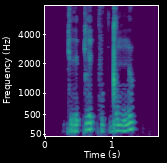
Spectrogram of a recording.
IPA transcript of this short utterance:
k r i˨˩ t̚ k l i˥˩ t̚ f ɯ˨˩ k̚ d o˧ m n ɯ˥˩ k̚

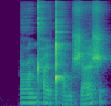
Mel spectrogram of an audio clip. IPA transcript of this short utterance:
ʕ ũ ɖ ħ ɛ ə̯ ǃʰ ɑ n ʃ æ ʃ

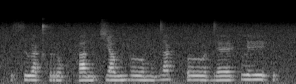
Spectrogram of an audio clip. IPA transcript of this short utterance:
s ɯ˨˩ a̯ kʰ r o˨˩ k̚ h a˧ n t͡ɕ a˦˥ w j ɤː˦˥ m d a˥˩ k̚ ʔ ɤː˧ d ɛː˦˥ k l e˥˩ ʔ

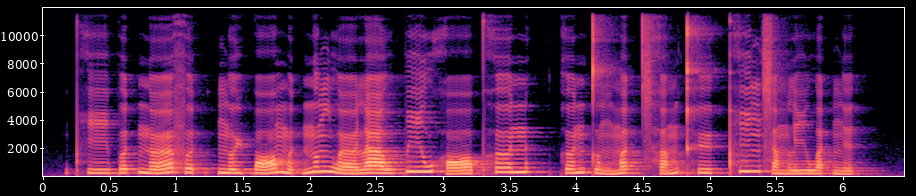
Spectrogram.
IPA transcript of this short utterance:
pʰ iː˨ p ɵ˨˥ t̚ n̪ œː˨˥ f ɵ˧ t̚ ʊ˧ k̚ ŋ ɵ˨ ɥ p ɔː˨˥ m ɵ˨ t̚ n̪ ʊ˥ ŋ w œː˨ l aː˧ w p iː˥ w h ɔː˨˧ pʰ ɵ˥ n | k ɵ˨˧ n t̪ ʊ˨˩ ŋ m ɐ˨˥ t̚ t͡sʰ ɐ˨˥ m kʰ yː˧ k̚ pʰ iː˥ ŋ s ɐ˨ m l iː˨ w ɐ˧ t̚ ŋ ɪ˨˥ k̚

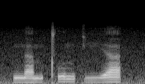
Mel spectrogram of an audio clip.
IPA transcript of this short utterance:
n a˩˦ m tʰ u˥˩ n k i˦˥ a̯

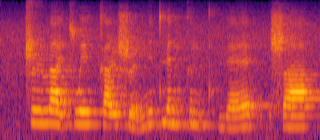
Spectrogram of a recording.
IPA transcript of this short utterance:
ʈ͡ʂ ɻ̩˥ ɻ a˥˩ ɪ̯ t͡s w e˥ ɪ̯ k a˧˥ ɪ̯ ʂ ɻ̩˨˩ n̪ i˥ t̪ ɥ ɛ˥˧ n k ə˥˩ n t̪ʰ ɥ ɛ˧˥ | ʂ ä˥

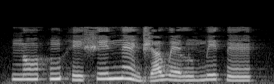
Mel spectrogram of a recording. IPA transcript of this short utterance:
n ɔ̃˧ h ũ˦ h e˧ ʃ e˦ n ɛ̃˦˨ d͡ʒ a˨˦ w ɛ˧ l ũ˧ m e˦ t ɛ̃˧

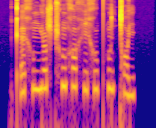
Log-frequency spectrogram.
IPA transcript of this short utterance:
kʼ ɛ˨ x ũ˨ ŋ j ɤ˦ ʂ ʈ͡ʂʰ ũ˦ x ɔ˦ x i˨ x u˦ pʰ ũ˦ ǀ ɔ˨ j

